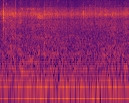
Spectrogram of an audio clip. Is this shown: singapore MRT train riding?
yes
